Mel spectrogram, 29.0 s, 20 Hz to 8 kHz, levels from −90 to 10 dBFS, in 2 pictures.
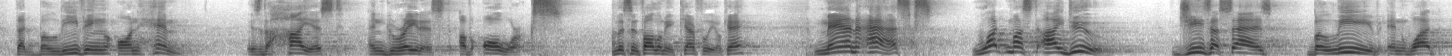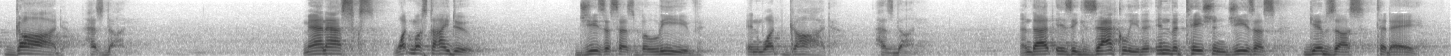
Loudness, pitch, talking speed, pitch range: -18 LUFS, 160 Hz, 115 wpm, 145-185 Hz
